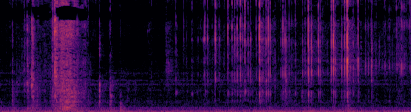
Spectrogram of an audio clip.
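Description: A blade scrapes across the grid-scored surface of a solid light-blue soap bar, cutting it into small cubes. A brief bright swish is followed by a quick run of crisp, high, dry crackles and ticks as the cubes break away.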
